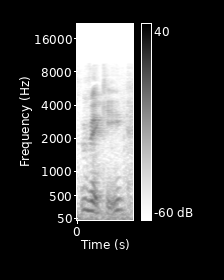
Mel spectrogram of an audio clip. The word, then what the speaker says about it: Vicki: have um well first of all she's named Vicky but that's a pronunciation of her acronym yes which is voice input child identic right um pronounced Vicky and her features she has superhuman strength and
